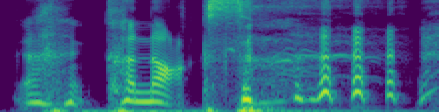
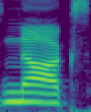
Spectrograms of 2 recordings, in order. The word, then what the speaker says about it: Knox: so i was always canucks they didn't know how to pronounce knocks but i was always canucks and so i never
